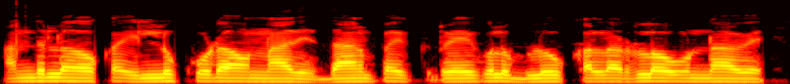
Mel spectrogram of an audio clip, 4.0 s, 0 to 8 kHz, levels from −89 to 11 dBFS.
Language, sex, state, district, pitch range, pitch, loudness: Telugu, male, Telangana, Mahabubabad, 110-120 Hz, 115 Hz, -17 LUFS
